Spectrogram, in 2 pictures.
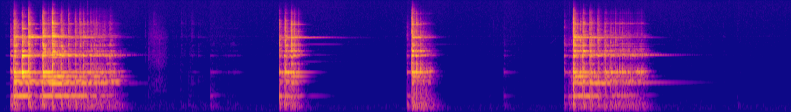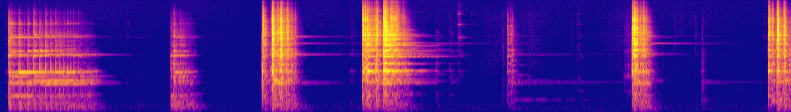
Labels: does the metal change in how it is hitting a surface?
yes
